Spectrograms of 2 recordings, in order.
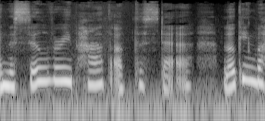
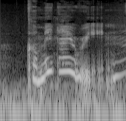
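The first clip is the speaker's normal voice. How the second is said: sweet, soft, very high-pitched voice; 10 semitones higher, 7 dB quieter than usual. The narrator voices the old lady inviting the princess in, in a sweet voice. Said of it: "said a sweet voice".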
